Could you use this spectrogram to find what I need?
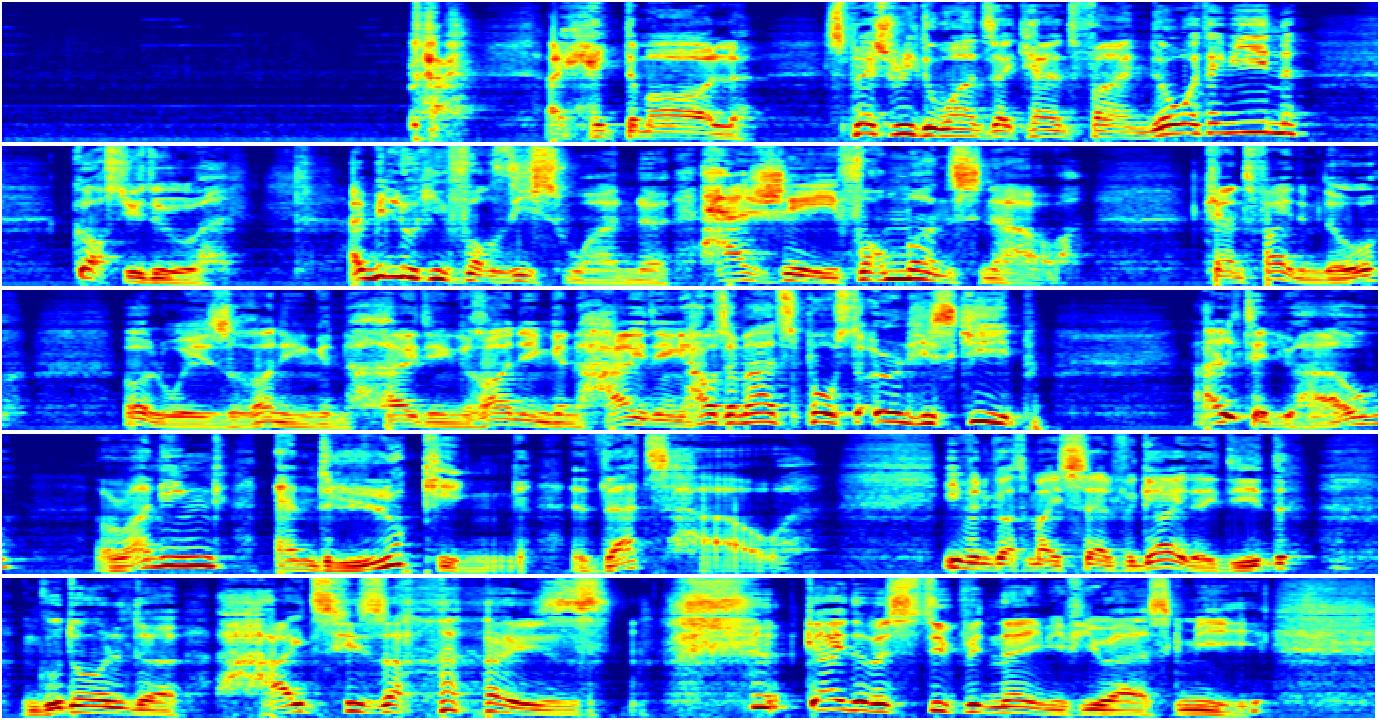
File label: breton french alternate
